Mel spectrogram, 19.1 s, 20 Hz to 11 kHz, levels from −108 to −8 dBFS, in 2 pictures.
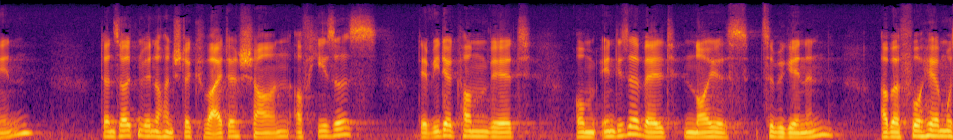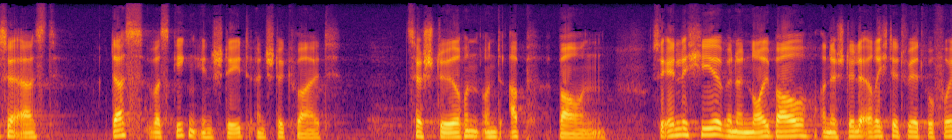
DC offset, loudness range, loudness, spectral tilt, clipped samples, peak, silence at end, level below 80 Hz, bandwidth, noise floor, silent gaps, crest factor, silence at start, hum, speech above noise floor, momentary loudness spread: under 0.1%; 4 LU; -21 LUFS; -6.5 dB/octave; under 0.1%; -4 dBFS; 0 s; -50 dBFS; 9.6 kHz; -53 dBFS; none; 18 dB; 0 s; none; 32 dB; 11 LU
